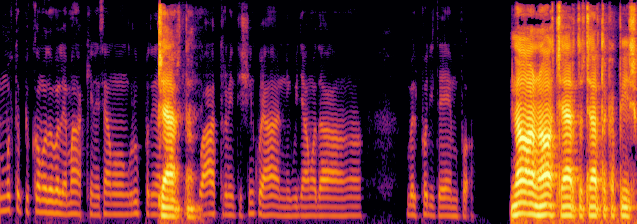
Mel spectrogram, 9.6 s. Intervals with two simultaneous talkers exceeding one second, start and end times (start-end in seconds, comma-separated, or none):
none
